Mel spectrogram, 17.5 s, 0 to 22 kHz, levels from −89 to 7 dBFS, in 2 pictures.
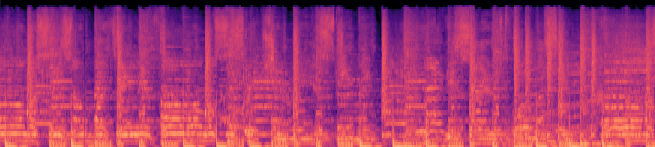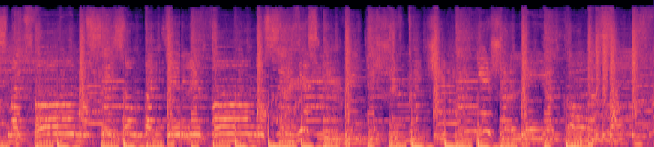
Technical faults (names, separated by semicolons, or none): gap at a join of encoded pieces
